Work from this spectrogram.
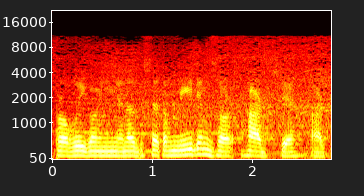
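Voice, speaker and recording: A man's voice: mid-range voice, little pitch movement, brisk. Man, Portuguese accent, live sim racing commentary, chatty, non-native English, noisy stream with car sounds. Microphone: home streaming mic.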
